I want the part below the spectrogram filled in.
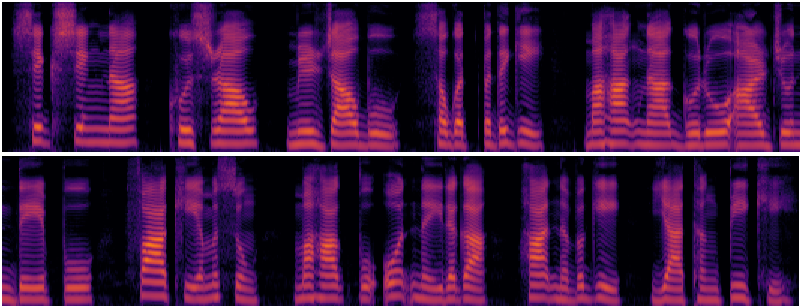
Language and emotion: Manipuri, neutral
